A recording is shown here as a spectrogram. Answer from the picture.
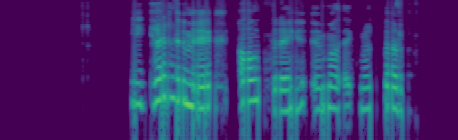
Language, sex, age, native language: Icelandic, male, 14, Icelandic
